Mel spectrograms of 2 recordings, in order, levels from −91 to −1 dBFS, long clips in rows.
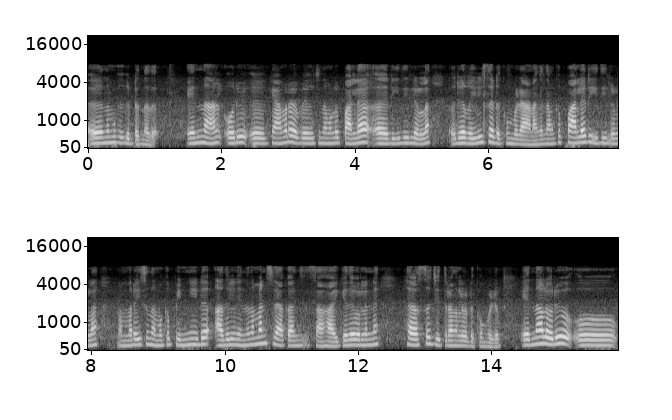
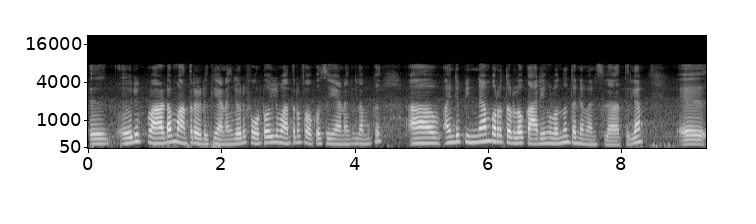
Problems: background sounds at intervals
